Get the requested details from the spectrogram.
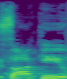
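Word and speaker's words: Psaki: Saki? Is it right? – Saki, like Saki Bomb.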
